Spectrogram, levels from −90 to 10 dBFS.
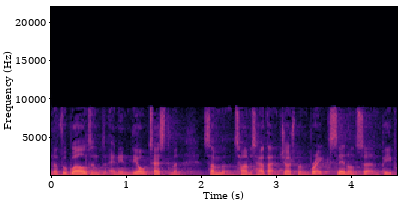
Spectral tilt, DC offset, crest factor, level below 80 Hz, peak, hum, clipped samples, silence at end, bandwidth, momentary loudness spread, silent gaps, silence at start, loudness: -6 dB/octave; under 0.1%; 20 dB; -60 dBFS; -8 dBFS; none; under 0.1%; 0 s; 9.4 kHz; 8 LU; none; 0 s; -28 LUFS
